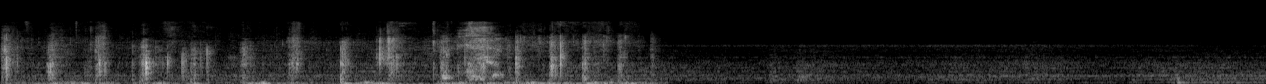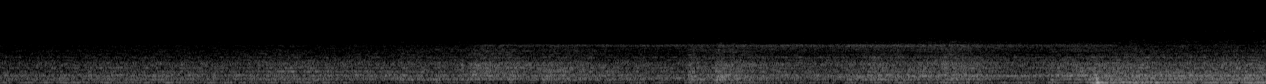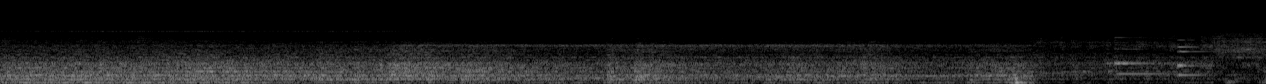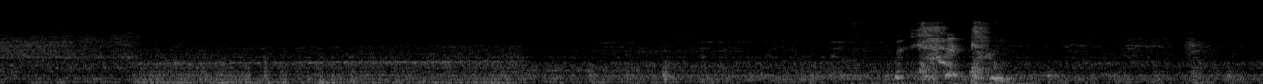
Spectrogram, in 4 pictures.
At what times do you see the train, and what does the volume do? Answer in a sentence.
You can hear the train from 0.0 to 50.5 s, getting louder then quieter.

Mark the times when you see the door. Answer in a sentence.
You can't hear the door here.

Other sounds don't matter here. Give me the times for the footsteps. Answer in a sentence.
You can hear the footsteps from 0.0 to 6.6 s.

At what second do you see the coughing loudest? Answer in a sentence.
The volume of the coughing peaks at 5 seconds.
